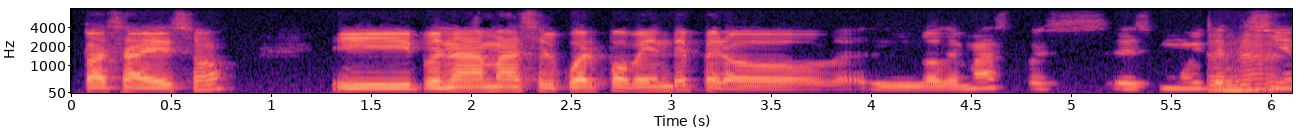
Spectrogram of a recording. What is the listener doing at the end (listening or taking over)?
taking over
